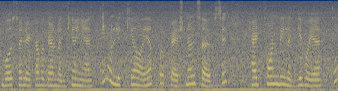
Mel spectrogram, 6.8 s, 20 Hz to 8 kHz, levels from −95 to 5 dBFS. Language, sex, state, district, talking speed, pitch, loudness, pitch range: Punjabi, female, Punjab, Pathankot, 160 wpm, 220 Hz, -16 LUFS, 205-245 Hz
